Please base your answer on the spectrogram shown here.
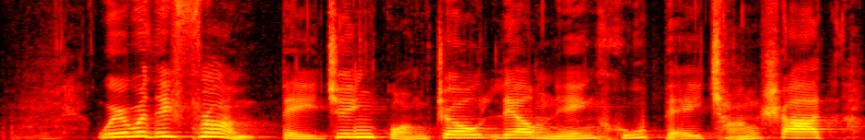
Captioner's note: speaks in foreign language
